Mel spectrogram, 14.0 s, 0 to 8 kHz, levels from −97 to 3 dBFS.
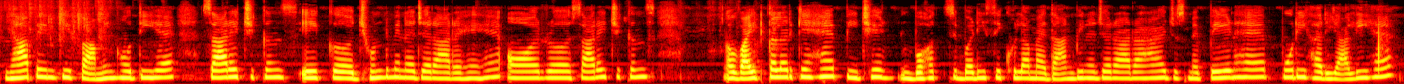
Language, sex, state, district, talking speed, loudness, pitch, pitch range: Hindi, female, Jharkhand, Garhwa, 170 wpm, -19 LUFS, 235 Hz, 225-255 Hz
